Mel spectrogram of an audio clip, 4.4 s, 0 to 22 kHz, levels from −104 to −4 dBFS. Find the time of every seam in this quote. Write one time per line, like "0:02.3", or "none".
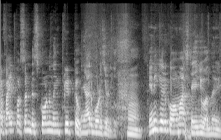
0:01.6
